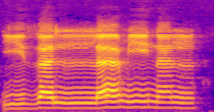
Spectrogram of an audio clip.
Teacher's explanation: hukum idgham bila gunnah, masuk tanpa dengung.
